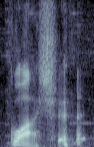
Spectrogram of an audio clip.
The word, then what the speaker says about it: gouache: it anyway but the word the answer is gouache not Gooch gouache watch a wash it wash just like squash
